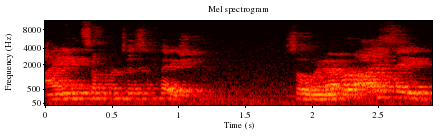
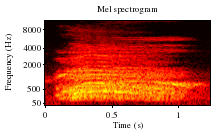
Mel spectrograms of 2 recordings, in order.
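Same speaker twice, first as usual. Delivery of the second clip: very high, loud boom; thunder boom; 10 dB louder than usual. A narrator's reading. Narrator booming thunder for listening kids. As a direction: crash the thunder out.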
